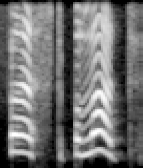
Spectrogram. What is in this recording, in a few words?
"first blood", English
